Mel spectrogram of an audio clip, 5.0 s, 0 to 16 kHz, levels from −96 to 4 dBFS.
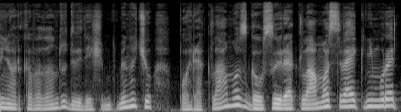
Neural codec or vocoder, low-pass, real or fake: none; 14.4 kHz; real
